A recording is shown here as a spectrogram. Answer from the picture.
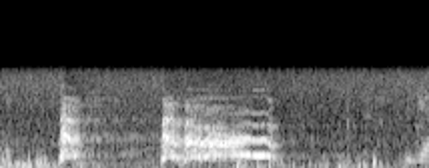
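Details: A shepherd dog baroo-ing from a mountain top, listening for the echo of its bark; a short harmonic yelp followed by a longer drawn-out howling bark of about a second, some faint rustling around.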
